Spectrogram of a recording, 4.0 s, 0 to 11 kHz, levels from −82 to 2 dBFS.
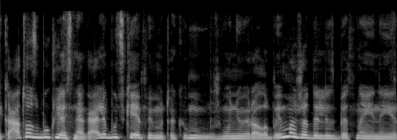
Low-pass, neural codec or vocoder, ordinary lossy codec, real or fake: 9.9 kHz; none; AAC, 64 kbps; real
